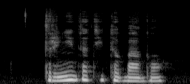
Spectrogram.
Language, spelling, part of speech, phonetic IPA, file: Polish, Trynidad i Tobago, proper noun, [trɨ̃ˈɲidat ˌi‿tɔˈbaɡɔ], LL-Q809 (pol)-Trynidad i Tobago.wav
